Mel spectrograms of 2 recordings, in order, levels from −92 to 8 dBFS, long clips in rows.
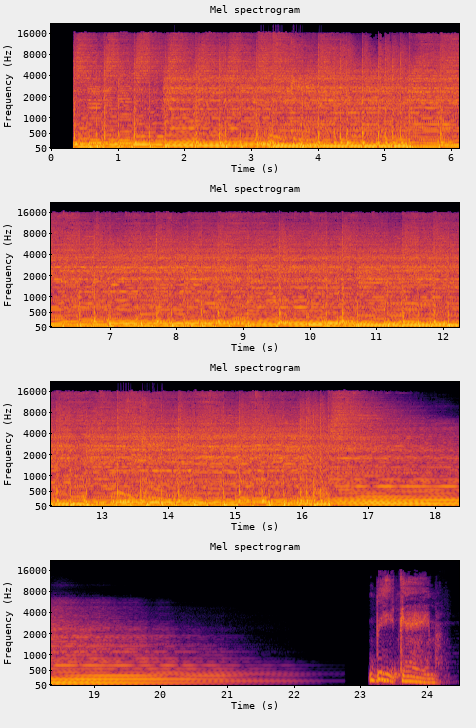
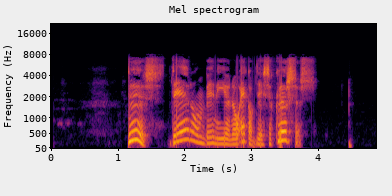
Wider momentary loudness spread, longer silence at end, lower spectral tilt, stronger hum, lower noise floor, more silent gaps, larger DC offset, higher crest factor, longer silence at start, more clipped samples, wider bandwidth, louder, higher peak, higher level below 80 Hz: about the same, 10 LU vs 9 LU; about the same, 0.3 s vs 0.4 s; about the same, -4.5 dB/octave vs -5 dB/octave; neither; first, -65 dBFS vs -60 dBFS; first, 22.85-23.00 s vs none; neither; second, 10 dB vs 16 dB; second, 0.3 s vs 1.15 s; neither; first, 17 kHz vs 7.8 kHz; first, -10 LUFS vs -16 LUFS; about the same, 0 dBFS vs -2 dBFS; first, -18 dBFS vs -48 dBFS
